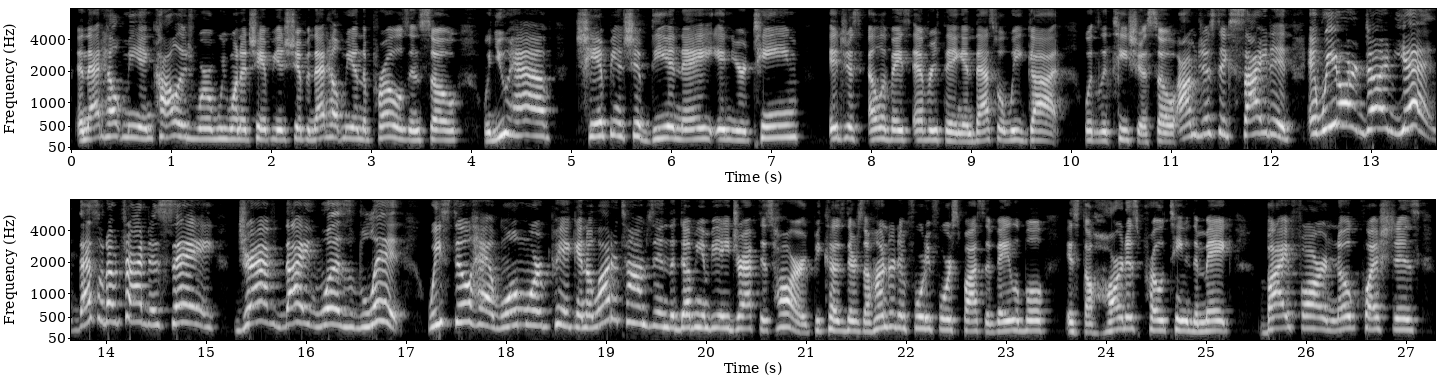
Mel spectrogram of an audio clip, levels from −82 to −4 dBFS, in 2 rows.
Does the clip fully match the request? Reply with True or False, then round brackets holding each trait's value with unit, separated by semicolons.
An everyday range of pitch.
False (6.3 semitones)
